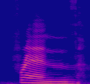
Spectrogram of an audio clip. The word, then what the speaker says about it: friends: talking vowel sound friends now this part is the tricky part because this eye is actually silent we don't hear f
